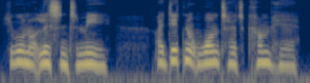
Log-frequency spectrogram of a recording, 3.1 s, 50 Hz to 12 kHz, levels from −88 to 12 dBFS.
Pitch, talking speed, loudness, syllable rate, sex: 175 Hz, 270 wpm, -21 LUFS, 6.4 syllables/s, female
